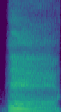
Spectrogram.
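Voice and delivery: audible exhaled sigh; weary sigh. Real, not acted. Streamer winding up the stream, sighing. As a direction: let out a sigh before signing off.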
